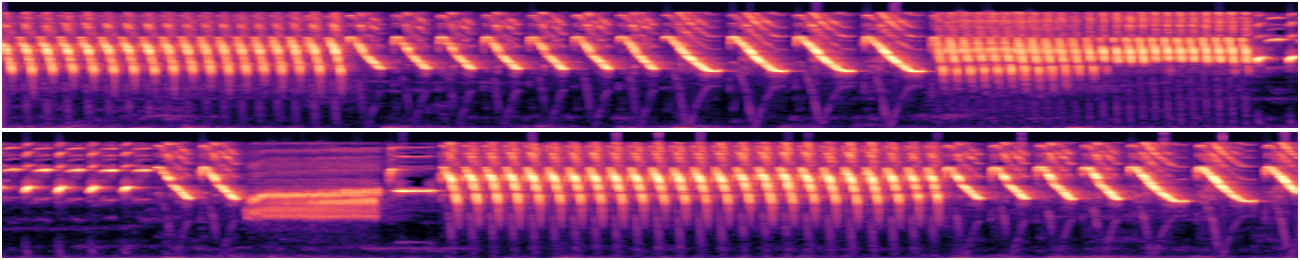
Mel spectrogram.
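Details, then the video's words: Long, loud canary song for training other birds: rapid repeated descending sweeps, shifting into buzzy rattles, a lower rolling trill, then fast sweeping phrases again, nearly continuous throughout with faint low thumps in the background. "Kicau Burung Kenari II GACOR PANJANG Cocok untuk Masteran"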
